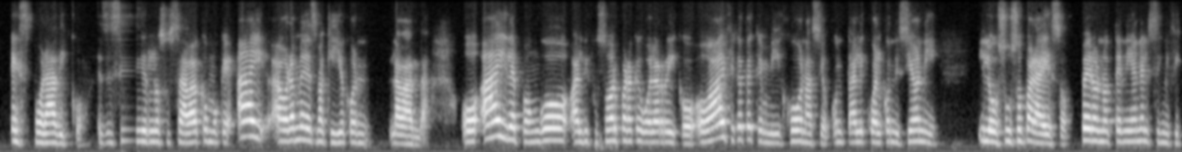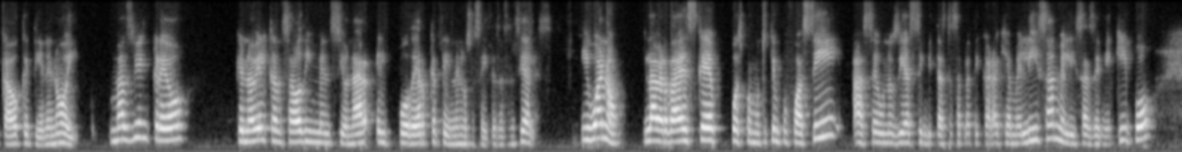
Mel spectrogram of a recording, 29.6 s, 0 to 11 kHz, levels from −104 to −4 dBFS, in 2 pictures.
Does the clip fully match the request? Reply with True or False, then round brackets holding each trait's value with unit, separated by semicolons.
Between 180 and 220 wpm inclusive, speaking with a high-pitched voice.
True (190 wpm; 225 Hz)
